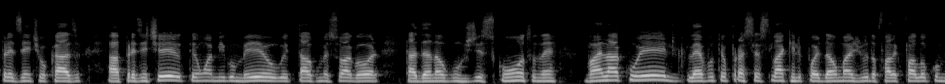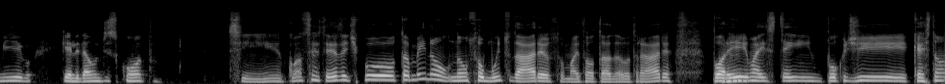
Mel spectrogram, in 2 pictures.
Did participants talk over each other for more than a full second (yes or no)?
no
